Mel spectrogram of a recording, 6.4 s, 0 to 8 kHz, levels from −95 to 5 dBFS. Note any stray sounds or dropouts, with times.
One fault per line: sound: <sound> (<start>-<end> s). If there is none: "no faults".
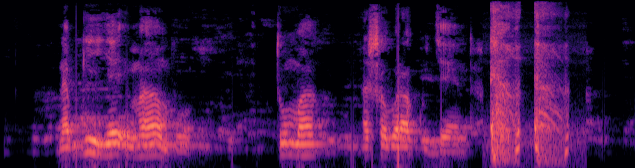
sound: cough (4.9-5.7 s)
